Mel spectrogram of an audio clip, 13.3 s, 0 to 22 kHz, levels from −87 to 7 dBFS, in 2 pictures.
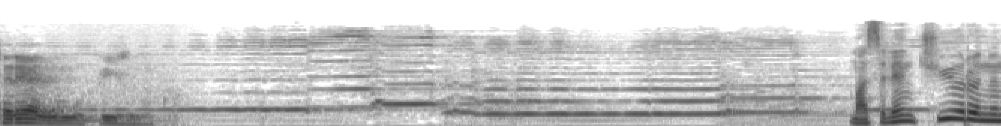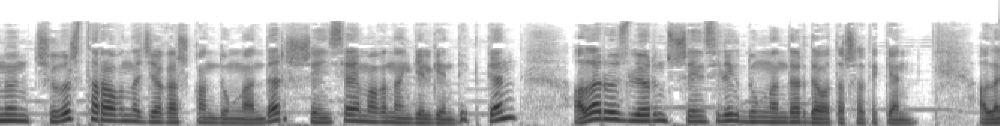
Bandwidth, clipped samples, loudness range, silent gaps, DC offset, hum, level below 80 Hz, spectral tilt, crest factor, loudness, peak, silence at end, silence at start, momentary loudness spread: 11 kHz; under 0.1%; 11 LU; none; under 0.1%; none; -52 dBFS; -5.5 dB/octave; 20 dB; -21 LUFS; -2 dBFS; 0 s; 0 s; 17 LU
